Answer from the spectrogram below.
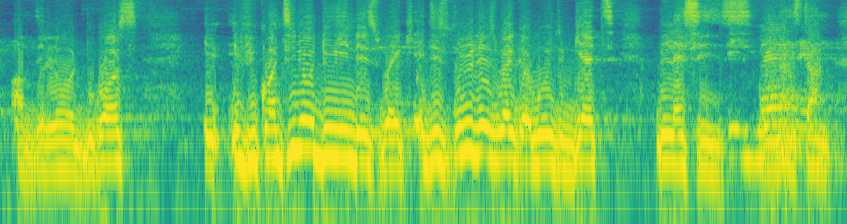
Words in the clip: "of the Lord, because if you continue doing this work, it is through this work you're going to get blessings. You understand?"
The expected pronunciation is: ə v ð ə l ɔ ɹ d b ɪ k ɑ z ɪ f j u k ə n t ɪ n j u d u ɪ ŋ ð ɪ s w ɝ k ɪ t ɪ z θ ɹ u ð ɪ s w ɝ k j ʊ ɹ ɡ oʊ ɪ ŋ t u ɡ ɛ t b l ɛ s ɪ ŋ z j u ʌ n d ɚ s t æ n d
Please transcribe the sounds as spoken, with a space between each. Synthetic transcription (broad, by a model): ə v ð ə l ɔ d b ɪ k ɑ s ɪ f j u k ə n t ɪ n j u d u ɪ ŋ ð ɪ s w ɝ k ɪ t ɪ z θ ɹ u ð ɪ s w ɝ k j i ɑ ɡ oʊ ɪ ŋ t u ɡ ɛ t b l ɛ s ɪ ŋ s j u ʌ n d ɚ s t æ n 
